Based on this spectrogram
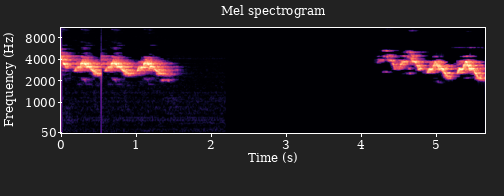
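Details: Veery singing: a rolling, downward-spiraling fluty phrase, then a gap of silence and another descending reedy spiral.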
